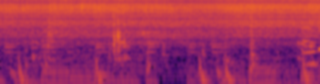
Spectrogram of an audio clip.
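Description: Spirali pasta tossed into a hot pan and stir-fried for a Madras-style dish: loud, close sizzling with rhythmic scraping and clattering of a spatula across the pan, no voices.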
